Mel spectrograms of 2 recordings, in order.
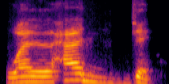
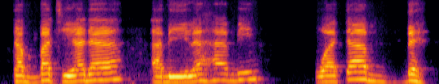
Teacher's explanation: You see mwisho wa tabb, unaikaza alafu unaiachia. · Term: strong qalqala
